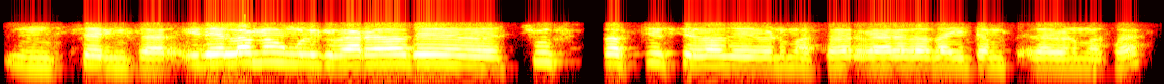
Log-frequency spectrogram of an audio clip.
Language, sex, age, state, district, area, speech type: Tamil, male, 30-45, Tamil Nadu, Ariyalur, rural, conversation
